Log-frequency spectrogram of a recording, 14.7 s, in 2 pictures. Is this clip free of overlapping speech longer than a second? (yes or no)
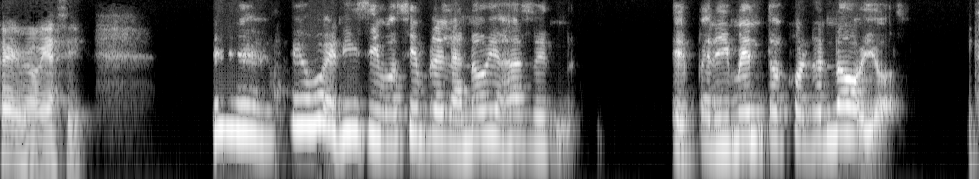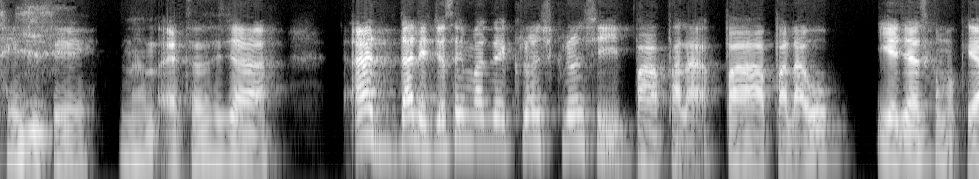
yes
